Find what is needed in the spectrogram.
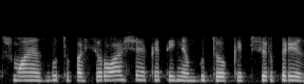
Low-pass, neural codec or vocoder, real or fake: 7.2 kHz; none; real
